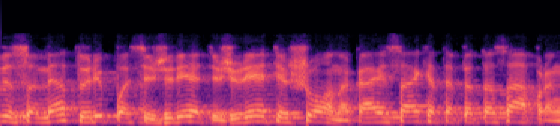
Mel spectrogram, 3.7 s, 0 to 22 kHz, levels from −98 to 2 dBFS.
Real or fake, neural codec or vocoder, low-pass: real; none; 7.2 kHz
